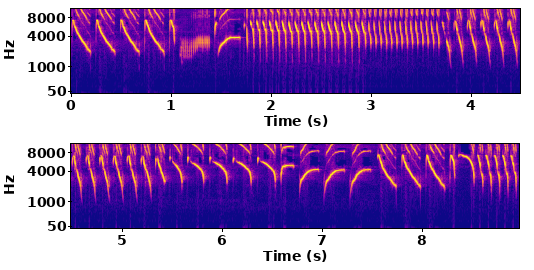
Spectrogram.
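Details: Canary, long chirping and rolling song for prompting young or silent canaries: quick descending whistled notes, a long buzzy trill, then many repeated falling and hooked chirps.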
